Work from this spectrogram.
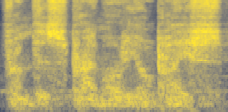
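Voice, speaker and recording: An ancient primal creature from a sci-fi game, bottomlessly deep and gravelly. It intones very slowly and solemnly, with ominous weight. Loud music swells behind. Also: male voice, fairly even intonation, heavily acted. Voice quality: cavernous deep, gravelly growl. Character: ancient male primal alien beast, ominous, solemn sage. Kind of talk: sci-fi video game character acting.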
